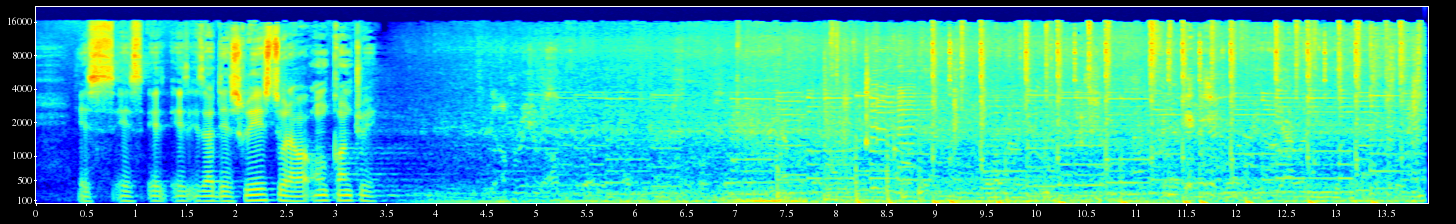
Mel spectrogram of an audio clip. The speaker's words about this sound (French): Aujourd'hui, nous sommes mardi et je suis en route pour la clinique de Pipeline, soutenue par Médecins sans frontières. Depuis l'arrière du camion, j'observe le chauffeur se faufiler avec adresse entre les kékés, ces taxis à trois roues asiatiques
